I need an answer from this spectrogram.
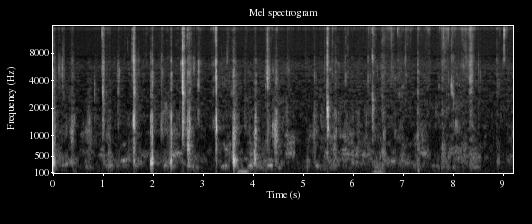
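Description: Close-miked eating: wet chewing, lip smacks and irregular mouth clicks as a mouthful of rice and curry is worked, with a bite into a green chilli right at the start.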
